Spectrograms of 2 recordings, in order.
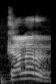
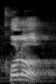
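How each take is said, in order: First: The word is said with 'a' vowels. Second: The word is said with 'o' vowels. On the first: This is how it is said in Africa. "ஆப்பிரிக்காவில் போய் சொன்ன எப்படி சொல்லுவாங்க" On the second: This is how it is said in America. "அமெரிக்காவில் போனால்"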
